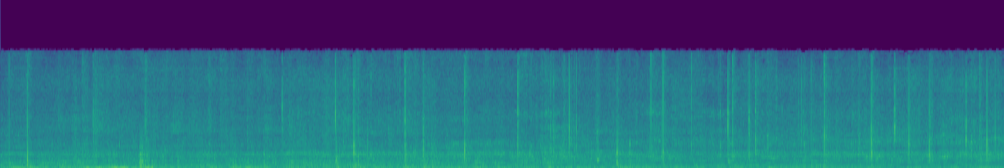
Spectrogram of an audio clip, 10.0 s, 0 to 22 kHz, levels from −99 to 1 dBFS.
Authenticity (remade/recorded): remade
